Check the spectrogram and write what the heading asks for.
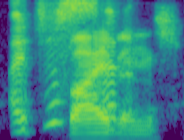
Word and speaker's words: Vyvanse: Vyvanse? – How do you say it? Vyvanse? – Vyvanse.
